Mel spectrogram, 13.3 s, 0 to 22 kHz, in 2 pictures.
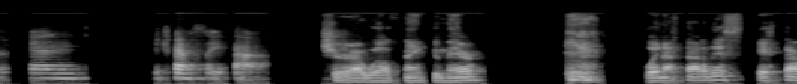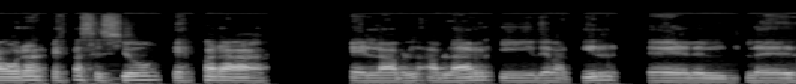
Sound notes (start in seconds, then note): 5.5 speaking in foreign language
